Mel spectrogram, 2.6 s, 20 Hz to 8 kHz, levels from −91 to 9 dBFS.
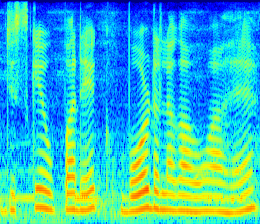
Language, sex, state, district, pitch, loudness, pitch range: Hindi, female, Uttar Pradesh, Saharanpur, 205 Hz, -16 LUFS, 195-225 Hz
